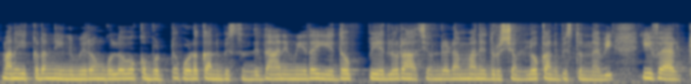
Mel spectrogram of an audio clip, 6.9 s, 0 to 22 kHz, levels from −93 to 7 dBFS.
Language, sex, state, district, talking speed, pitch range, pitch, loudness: Telugu, female, Andhra Pradesh, Krishna, 165 wpm, 180-195 Hz, 185 Hz, -14 LUFS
